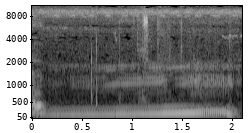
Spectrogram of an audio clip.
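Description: A long, low bull-style bellow that holds a steady pitch for about two seconds, rises slightly near the end, then cuts off.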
